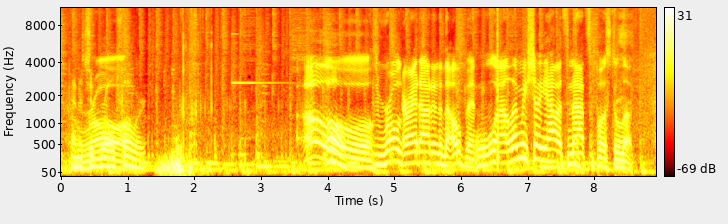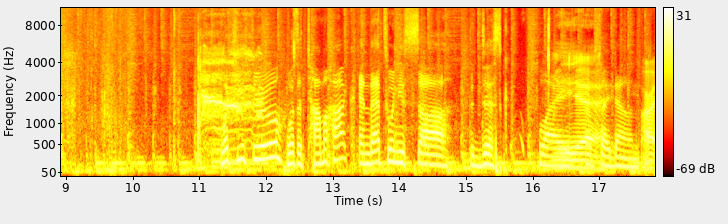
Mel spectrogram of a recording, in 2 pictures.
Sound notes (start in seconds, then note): 8.4 clothes rustling; 11.0 laughing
